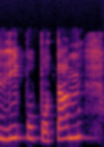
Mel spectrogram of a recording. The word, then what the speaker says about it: hippopotame: Nous avons un hippopotame ou bien l'hippopotame. Regardez, c'est la même chose. On a H muette.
